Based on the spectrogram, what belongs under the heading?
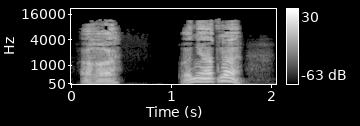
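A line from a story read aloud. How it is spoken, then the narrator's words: Uncertain. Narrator (Russian): неуверенно проговорил он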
